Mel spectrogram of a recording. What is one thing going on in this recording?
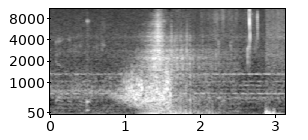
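A deep whoosh swells and fades.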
